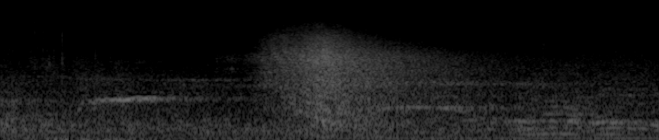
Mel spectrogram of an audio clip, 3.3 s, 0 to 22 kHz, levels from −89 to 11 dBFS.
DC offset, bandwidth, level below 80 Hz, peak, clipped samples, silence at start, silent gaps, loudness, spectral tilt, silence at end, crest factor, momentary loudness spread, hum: under 0.1%; 15.5 kHz; -68 dBFS; -30 dBFS; under 0.1%; 0 s; none; -50 LUFS; -2 dB/octave; 0 s; 22 dB; 15 LU; none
